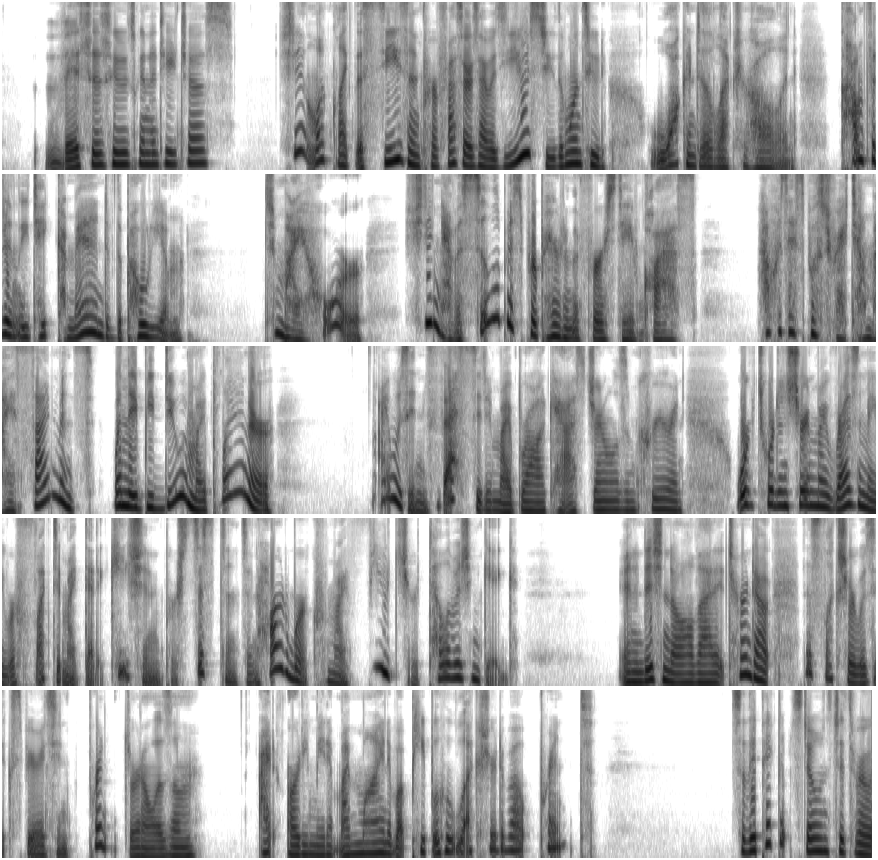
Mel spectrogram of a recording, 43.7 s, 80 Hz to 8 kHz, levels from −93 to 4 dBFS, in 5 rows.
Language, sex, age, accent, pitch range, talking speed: English, female, 40-59, American, 155-225 Hz, 170 wpm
